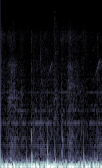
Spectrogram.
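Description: Footsteps scrambling over limestone rock, with several sharp knocks and scrapes of boots and loose stones over a low rumble of wind and camera movement.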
